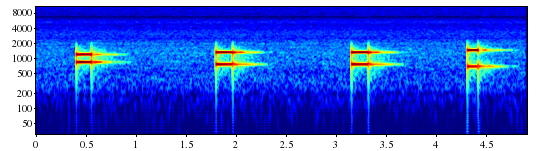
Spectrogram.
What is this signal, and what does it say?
DTMF, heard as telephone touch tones, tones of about 120 ms, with room echo. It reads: 7 5 5 3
